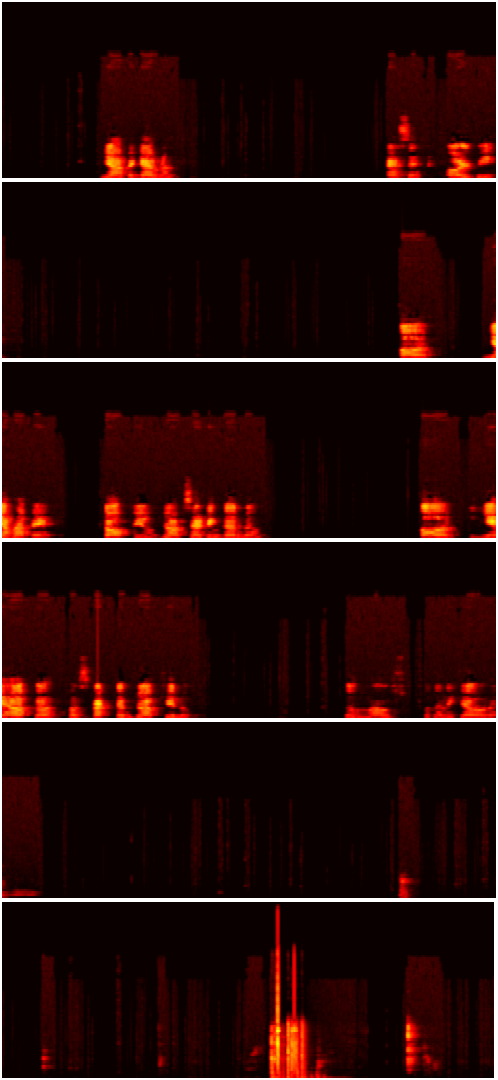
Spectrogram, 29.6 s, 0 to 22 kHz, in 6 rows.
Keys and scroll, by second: 1.1-2.1 typing, 2.6 F3, 4.5 alt+b, 10.3-12.6 typing, 15.6 p.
